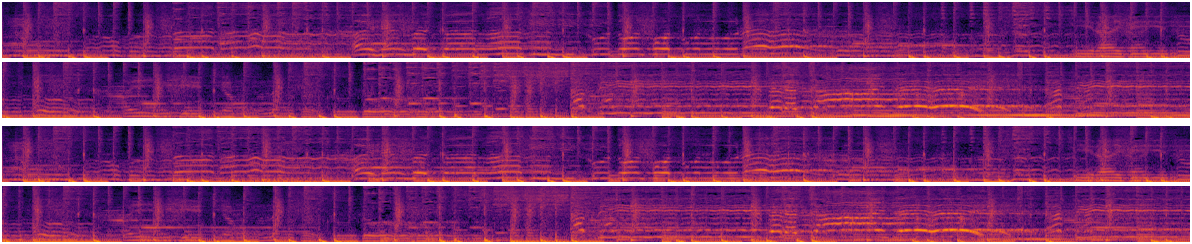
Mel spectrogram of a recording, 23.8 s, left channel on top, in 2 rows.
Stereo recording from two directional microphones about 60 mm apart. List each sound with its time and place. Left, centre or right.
0.2 s music: right
3.5 s music: right
9.2 s music: right
11.0 s music: right
14.2 s music: right
18.3 s music: centre
19.0 s music: right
